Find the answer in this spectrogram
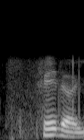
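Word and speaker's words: feather: Bread means रोटी bread भोजन सामान्य अर्थ में फेदर एफ ई ए टी एच टी आर का उच्चारण प्रोनाउंसिएशन फेदर इ का उच्चारण ए छोटी ए की तरह होता है। टियर की ध्वनि हल्की द जैसी होती है। जीव धातु के बीच हल्की लगती है। आखिर इ आर अर होता है।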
